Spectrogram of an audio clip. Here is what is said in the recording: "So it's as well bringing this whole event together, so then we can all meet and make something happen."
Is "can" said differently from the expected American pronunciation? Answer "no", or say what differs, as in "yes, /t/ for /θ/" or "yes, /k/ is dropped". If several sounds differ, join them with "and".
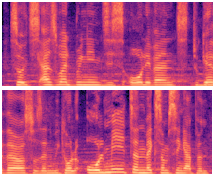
yes, /l/ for /n/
